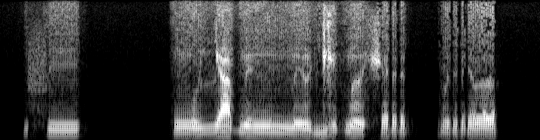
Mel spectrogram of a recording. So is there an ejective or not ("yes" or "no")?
no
